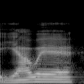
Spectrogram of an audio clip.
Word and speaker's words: Yahweh: it's the tetragrammaton yard hey Fav he it's pronounced so you'll hear me say Yahweh and so some translations you may see it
